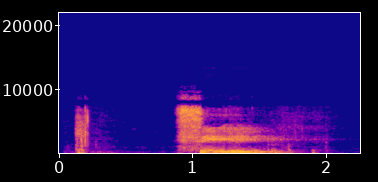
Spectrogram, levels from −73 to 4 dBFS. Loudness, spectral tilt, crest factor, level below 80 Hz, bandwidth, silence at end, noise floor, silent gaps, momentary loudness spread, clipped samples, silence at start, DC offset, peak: -12 LUFS; -3 dB/octave; 16 dB; -46 dBFS; 10 kHz; 0.35 s; -55 dBFS; none; 21 LU; under 0.1%; 0.1 s; under 0.1%; 0 dBFS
